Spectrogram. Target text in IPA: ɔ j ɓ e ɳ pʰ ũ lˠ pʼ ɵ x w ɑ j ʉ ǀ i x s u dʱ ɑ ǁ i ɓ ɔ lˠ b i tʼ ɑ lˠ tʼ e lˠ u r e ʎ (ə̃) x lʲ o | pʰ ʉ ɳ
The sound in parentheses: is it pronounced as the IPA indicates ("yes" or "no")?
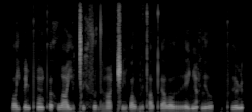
no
